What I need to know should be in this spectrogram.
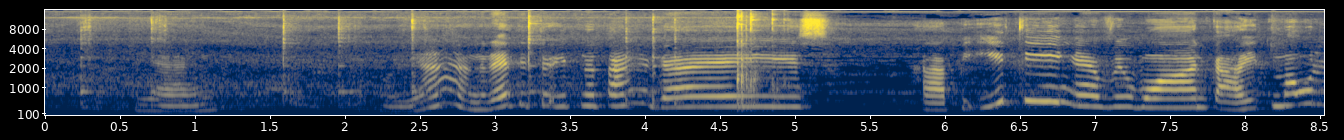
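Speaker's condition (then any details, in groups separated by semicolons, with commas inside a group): No condition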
